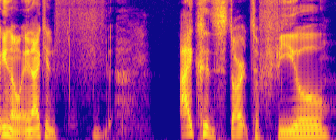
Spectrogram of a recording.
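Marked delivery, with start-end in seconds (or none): none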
